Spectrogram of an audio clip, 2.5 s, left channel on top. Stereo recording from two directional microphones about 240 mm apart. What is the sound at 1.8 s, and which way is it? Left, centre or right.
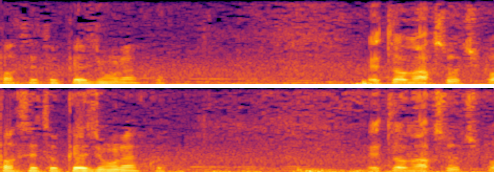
Speech, centre.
